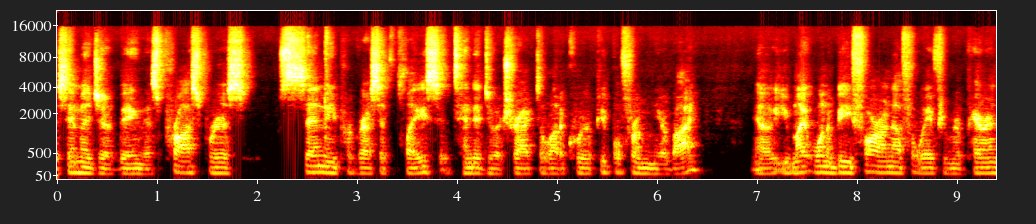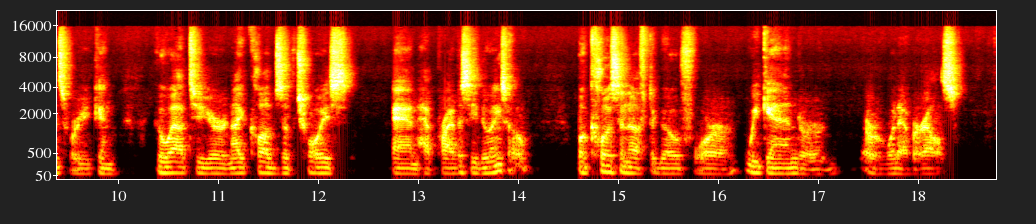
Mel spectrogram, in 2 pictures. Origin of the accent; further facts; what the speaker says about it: Washington, District of Columbia, United States; now in Atlanta, United States; I came from Washington, D.C., and it's a city that has a lot of transitional people living there.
